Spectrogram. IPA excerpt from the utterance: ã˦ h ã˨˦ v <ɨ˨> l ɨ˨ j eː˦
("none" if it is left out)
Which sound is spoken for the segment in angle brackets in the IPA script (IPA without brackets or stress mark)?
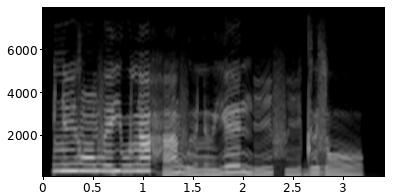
ɨ˨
